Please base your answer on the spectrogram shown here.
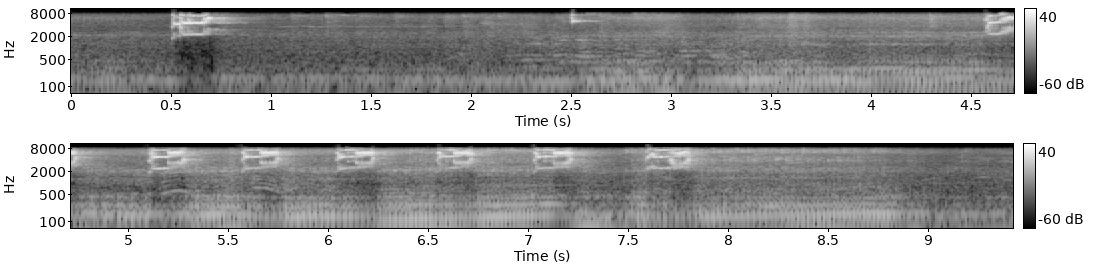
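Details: Lovebird giving sharp, high squawking chirps, first singly and then as a run of about seven repeated notes. A steady low rumble of traffic and vehicles runs underneath.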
